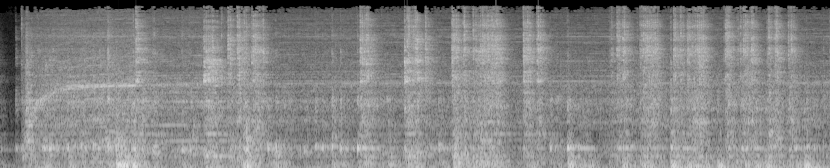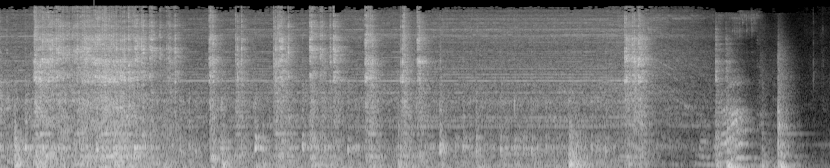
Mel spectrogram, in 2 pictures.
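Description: Liquid ingredients plus salt and pepper being mixed in a pot, a steady whirring and clattering churn that runs nearly nonstop for the whole stretch before cutting off near the end.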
